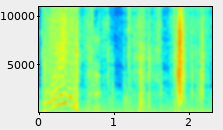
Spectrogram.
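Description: Plastic packaging on a bed pillow crinkling as it is handled. Two sharp crackles come near the middle and near the end, the second the louder, after a brief rising-and-falling pitched sound at the start.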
